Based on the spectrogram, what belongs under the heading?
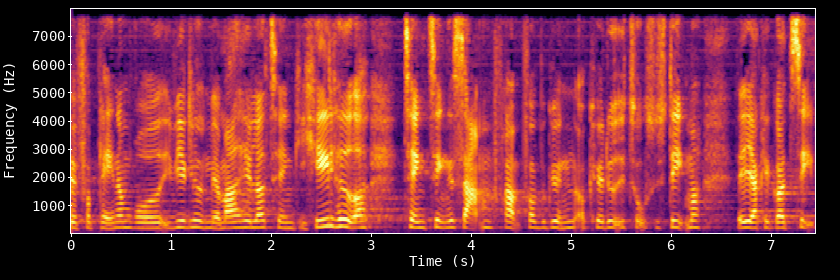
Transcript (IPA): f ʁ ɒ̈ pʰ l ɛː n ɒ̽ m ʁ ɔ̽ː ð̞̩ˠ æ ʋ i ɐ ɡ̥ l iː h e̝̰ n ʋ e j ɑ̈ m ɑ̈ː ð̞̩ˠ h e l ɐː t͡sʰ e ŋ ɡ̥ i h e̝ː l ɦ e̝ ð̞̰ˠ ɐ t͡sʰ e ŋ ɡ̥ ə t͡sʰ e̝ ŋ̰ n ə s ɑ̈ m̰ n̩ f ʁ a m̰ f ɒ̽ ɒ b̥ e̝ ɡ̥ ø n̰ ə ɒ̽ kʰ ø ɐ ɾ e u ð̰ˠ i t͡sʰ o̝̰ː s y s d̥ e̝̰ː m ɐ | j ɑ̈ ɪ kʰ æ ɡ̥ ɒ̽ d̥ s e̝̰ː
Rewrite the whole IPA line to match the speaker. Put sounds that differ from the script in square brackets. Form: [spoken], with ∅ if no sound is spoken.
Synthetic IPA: f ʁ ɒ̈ pʰ l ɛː n ɒ̽ m ʁ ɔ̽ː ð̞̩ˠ [i] ʋ i ɐ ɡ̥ l [i] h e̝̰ n ʋ e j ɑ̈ m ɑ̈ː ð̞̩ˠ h e l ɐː t͡sʰ e ŋ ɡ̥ i h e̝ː l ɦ e̝ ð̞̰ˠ ɐ t͡sʰ e ŋ ɡ̥ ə t͡sʰ e̝ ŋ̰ n ə s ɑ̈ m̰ n̩ f ʁ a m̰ f ɒ̽ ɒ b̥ e̝ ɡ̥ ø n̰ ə ɒ̽ kʰ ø ɐ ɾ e u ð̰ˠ i t͡sʰ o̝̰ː s y s d̥ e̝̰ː m ɐ | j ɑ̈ ɪ kʰ æ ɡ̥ ɒ̽ d̥ s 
